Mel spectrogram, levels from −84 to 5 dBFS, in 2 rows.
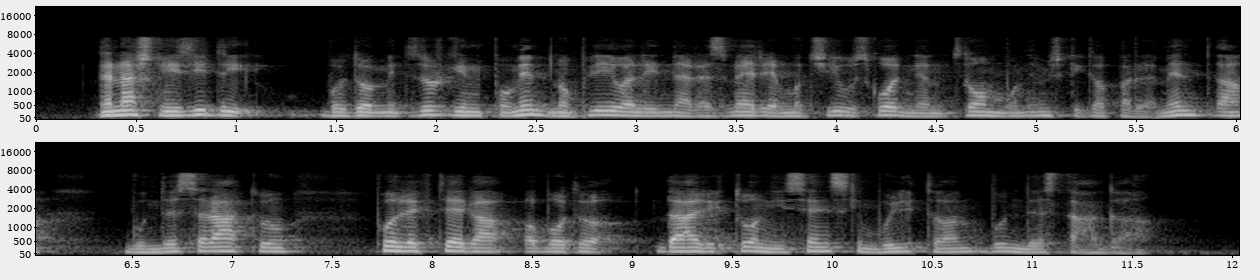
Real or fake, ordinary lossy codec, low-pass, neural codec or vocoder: fake; MP3, 48 kbps; 7.2 kHz; codec, 16 kHz, 0.8 kbps, ZipCodec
